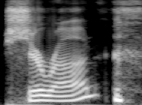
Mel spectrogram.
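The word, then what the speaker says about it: Charon: I'm terrified that I didn't know this um pronunciation uh Sharon Sharon yes yes that's what I was thinking of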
